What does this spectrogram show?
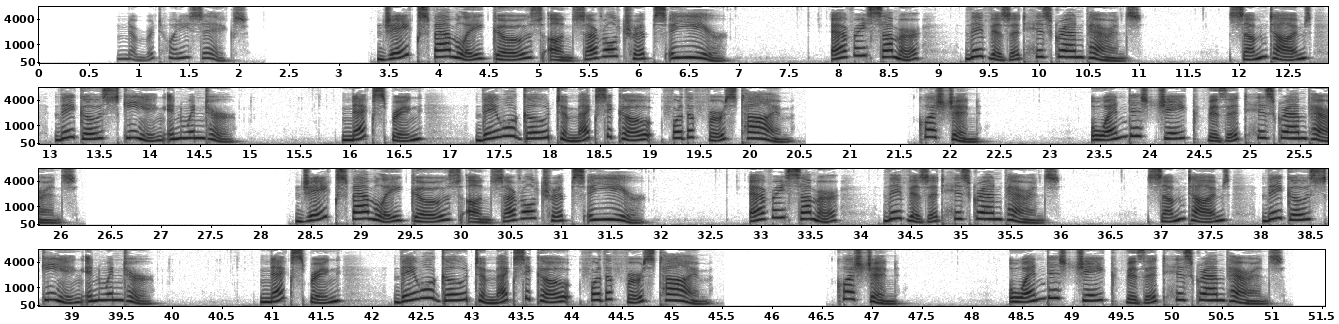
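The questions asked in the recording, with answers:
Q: When does Jake visit his grandparents?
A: Every summer.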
